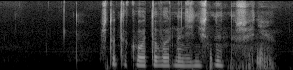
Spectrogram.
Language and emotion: Russian, sad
